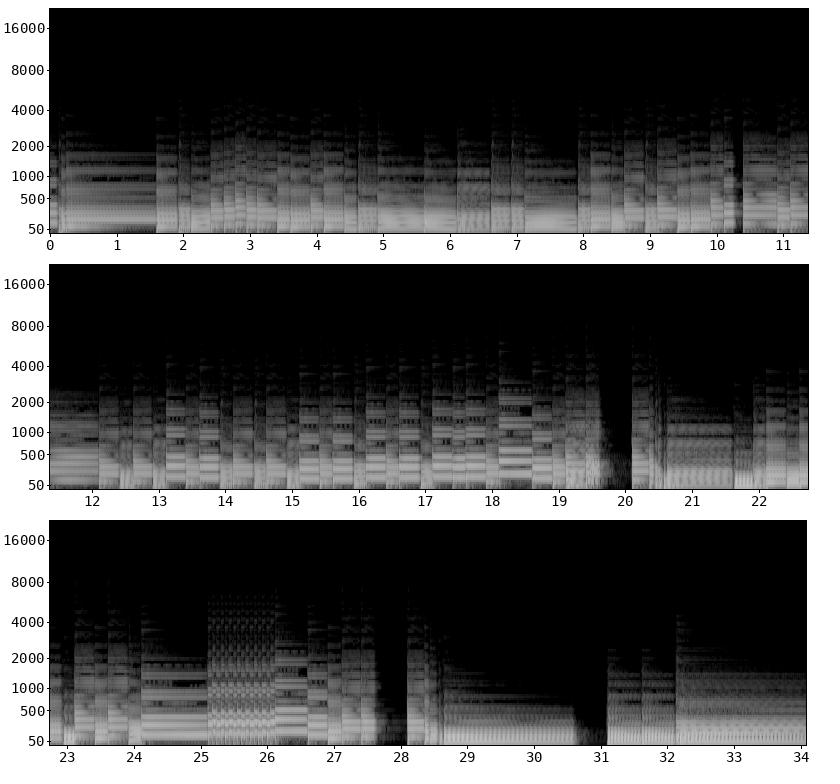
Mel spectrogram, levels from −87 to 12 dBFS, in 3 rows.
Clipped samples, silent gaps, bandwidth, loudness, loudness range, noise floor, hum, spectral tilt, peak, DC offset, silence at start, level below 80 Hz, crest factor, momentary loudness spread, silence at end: under 0.1%; none; 2.5 kHz; -23 LUFS; 5 LU; -50 dBFS; none; -14 dB/octave; -6 dBFS; under 0.1%; 0 s; -28 dBFS; 14 dB; 8 LU; 0 s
